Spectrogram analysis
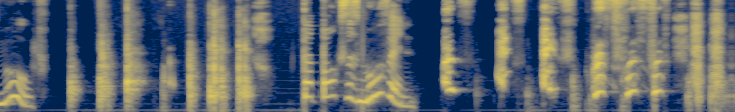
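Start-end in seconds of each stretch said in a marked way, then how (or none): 4.5-7.3 high yappy puppy barks from inside a box; playful high arf arf; dog barks. Acted. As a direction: bark like a small excited dog. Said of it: "Did that box just bark?".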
